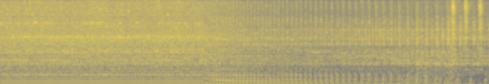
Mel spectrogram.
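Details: Generator, checked about a month earlier, oil added to its gas: engine catches and settles into an even, steady beat with no knocks, misses or hunting; healthy.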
